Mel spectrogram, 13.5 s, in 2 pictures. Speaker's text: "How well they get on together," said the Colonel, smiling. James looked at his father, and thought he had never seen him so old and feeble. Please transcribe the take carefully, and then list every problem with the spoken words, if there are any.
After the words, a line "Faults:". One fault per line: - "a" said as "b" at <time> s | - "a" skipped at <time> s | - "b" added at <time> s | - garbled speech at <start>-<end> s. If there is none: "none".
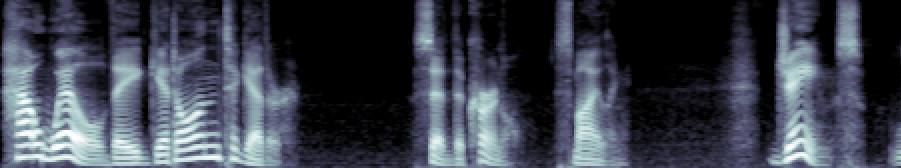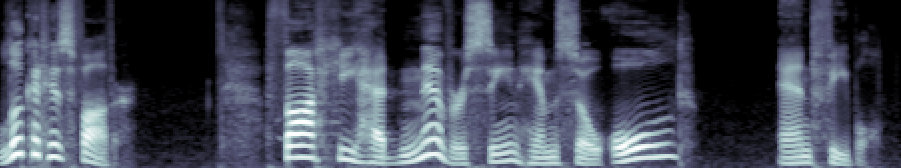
"How well they get on together," said the Colonel, smiling. James look at his father, thought he had never seen him so old and feeble.
Faults:
- "looked" said as "look" at 6.7 s
- "and" skipped at 7.8 s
